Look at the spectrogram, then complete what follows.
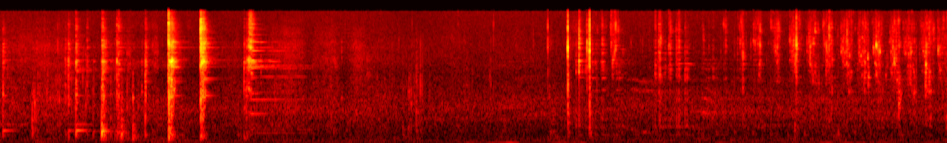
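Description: Sharp metal clinks, one with a brief ring, as a metal kettle is handled and set down, then water poured from a plastic bottle into the kettle, trickling and splashing over the last few seconds.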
